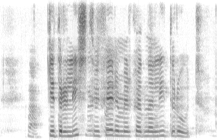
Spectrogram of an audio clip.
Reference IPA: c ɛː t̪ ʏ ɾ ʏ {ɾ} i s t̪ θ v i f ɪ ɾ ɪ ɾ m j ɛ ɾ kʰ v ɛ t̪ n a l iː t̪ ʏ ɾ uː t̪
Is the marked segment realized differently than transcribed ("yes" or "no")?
yes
